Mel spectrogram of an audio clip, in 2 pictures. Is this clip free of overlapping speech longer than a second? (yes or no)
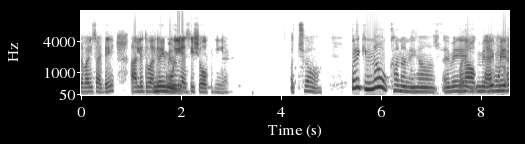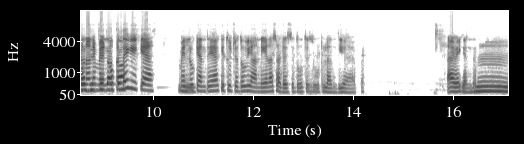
no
